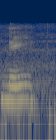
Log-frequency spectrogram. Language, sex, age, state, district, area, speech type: Dogri, female, 30-45, Jammu and Kashmir, Reasi, rural, read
